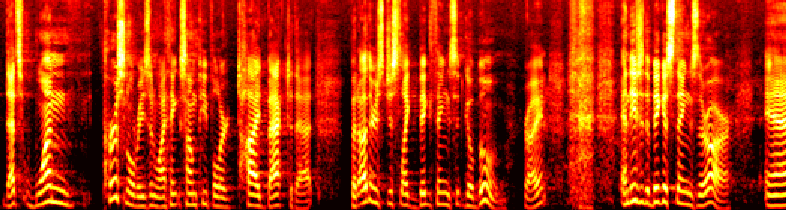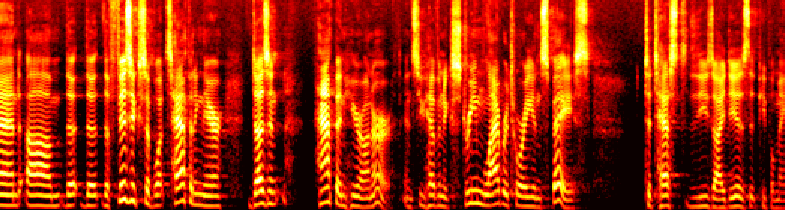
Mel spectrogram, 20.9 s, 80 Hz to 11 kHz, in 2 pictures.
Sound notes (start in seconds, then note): 7.3 laughter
